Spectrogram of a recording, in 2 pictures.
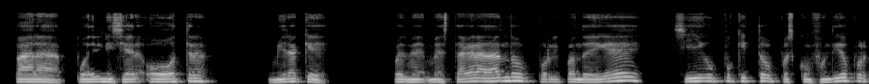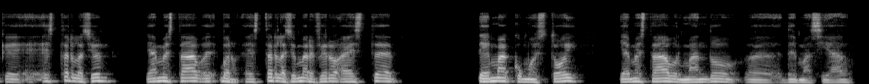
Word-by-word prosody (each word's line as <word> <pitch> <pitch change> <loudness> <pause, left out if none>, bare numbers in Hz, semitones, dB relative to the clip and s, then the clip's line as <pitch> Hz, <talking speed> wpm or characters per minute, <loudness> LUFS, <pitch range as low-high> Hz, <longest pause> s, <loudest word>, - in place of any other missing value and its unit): para 115 -3 +1
poder 115 +1 0
iniciar 120 -1 0
otra. 130 +4 0 0.5
Mira 115 +5 -1
que, 110 -6 -3 0.6
pues, 120 -1 -1
me 115 0 0
me 110 +2 0
está 110 +3 -4
agradando 145 +3 +2
porque, 115 -3 -7
cuando 115 0 -1
llegué, 160 +9 0 0.3
sí 125 +2 -3
llegue 150 +1 +1
un 145 -1 -4
poquito, 145 -1 -5
pues, 120 -4 -4
confundido 120 +7 -1
porque, 140 -6 -4
e 115 +6 -7
esta 145 +5 -1
relación 150 +1 0 0.3
ya 135 +2 +1
me 155 0 +5
está, 150 +2 +5
bue 140 0 -2
bueno, 135 -7 +1
esta 125 +5 0
relación, 135 -1 +2
me 150 - +4
refiero 135 +2 +1
a 130 - +1
este 135 +2 -1 0.8
tema 150 +2 +5
como 120 -3 +2
estoy 140 +6 +1 0.3
ya 125 0 +1
me 135 - +3
está 135 +2 +3
abrumando, 120 -1 +2
eh, 100 -3 -5
demasiado. 105 0 -1
130 Hz, 150 wpm, -21 LUFS, 115-145 Hz, 0.8 s, me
